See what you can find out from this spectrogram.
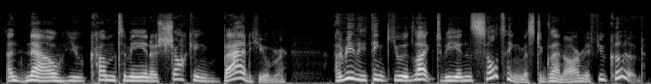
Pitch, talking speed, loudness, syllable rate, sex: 175 Hz, 220 wpm, -17 LUFS, 5.3 syllables/s, male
